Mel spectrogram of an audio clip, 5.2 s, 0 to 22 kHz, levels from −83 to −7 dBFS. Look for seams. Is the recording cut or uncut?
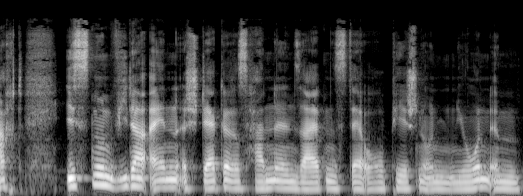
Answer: uncut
